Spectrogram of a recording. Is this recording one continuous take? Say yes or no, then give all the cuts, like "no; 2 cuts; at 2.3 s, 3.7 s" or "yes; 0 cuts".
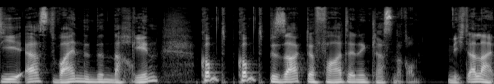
no; 2 cuts; at 1.3 s, 2.3 s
